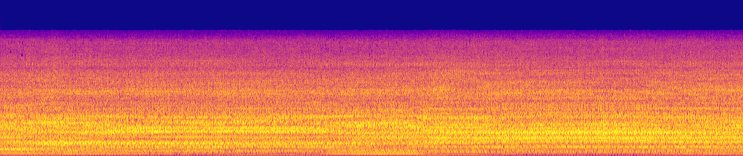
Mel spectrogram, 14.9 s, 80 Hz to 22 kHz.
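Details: 2008 Nissan Altima 2.5S engine at steady idle: faint rhythmic ticking about four per second over the engine hum; abnormal idle noise, cause unclear.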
